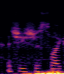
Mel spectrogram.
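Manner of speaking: usual speaking voice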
